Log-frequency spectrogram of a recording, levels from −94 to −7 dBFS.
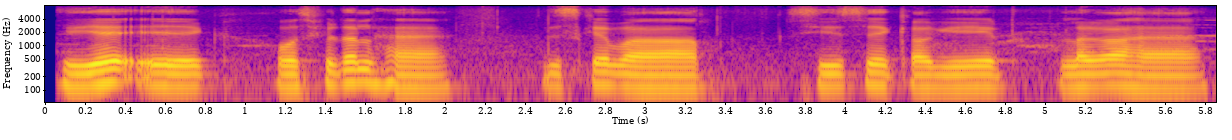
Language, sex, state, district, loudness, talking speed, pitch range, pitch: Hindi, male, Uttar Pradesh, Saharanpur, -18 LUFS, 110 wpm, 110-125 Hz, 115 Hz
